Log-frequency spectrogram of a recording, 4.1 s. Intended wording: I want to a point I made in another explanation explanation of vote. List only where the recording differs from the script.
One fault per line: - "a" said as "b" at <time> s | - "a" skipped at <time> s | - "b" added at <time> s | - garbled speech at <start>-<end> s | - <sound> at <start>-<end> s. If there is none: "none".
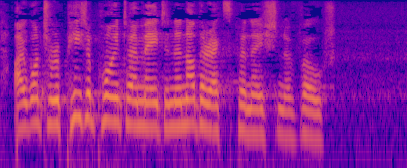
- "repeat" added at 0.5 s
- "explanation" skipped at 2.9 s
